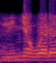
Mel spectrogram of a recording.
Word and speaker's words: Niño Güero: Entonces, Niño Güero es algo como que se pronuncia con la ñ, con el diéresis, sí, y sí, todo, como muy...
